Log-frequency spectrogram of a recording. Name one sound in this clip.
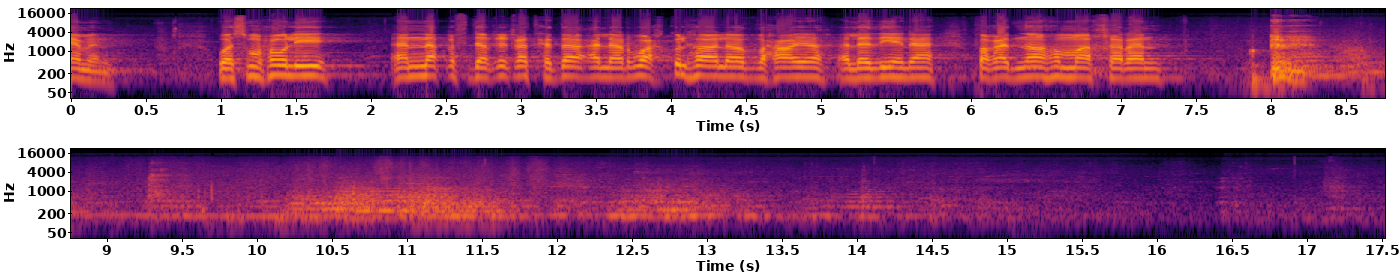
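An elderly man speaks steadily through a microphone in a large echoing hall.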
